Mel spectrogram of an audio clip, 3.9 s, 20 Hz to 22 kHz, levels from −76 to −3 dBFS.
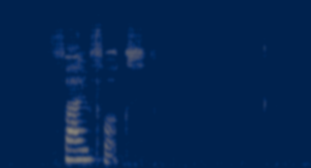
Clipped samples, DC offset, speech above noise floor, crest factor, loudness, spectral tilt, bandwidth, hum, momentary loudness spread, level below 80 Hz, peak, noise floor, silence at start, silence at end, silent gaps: under 0.1%; under 0.1%; 32 dB; 22 dB; -43 LUFS; -2 dB/octave; 16.5 kHz; none; 23 LU; -86 dBFS; -26 dBFS; -75 dBFS; 0.6 s; 0.55 s; none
